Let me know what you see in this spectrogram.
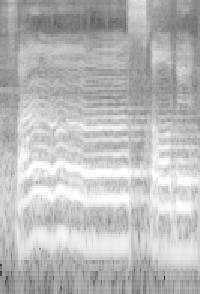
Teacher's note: نون میں اخفا، صاد کی آواز موٹی ہوگی، با میں قلقلہ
